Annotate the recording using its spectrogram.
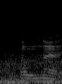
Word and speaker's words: Ballina: Your wife Sarah is from Ballina. Is that how you say it? – Ballina, yeah.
